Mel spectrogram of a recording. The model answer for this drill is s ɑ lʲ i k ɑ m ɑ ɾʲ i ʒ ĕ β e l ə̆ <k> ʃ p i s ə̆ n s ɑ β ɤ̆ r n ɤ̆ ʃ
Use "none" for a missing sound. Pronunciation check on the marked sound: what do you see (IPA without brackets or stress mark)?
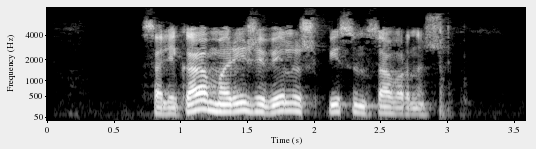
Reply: none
